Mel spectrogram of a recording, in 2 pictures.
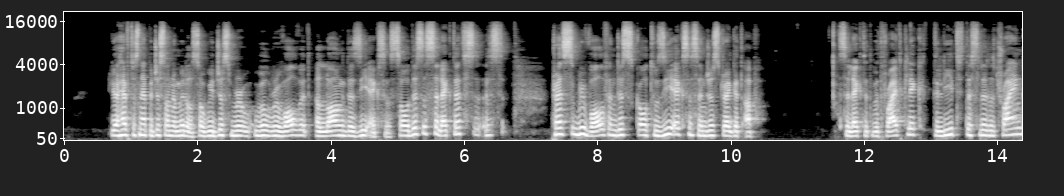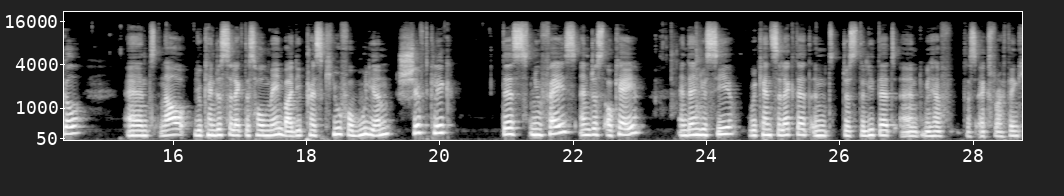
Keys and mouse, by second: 2.0 right click, 10.6 right click, 12.6 2, 13.5 2, 13.6 right click, 15.1 alt+z, 15.6 Tab, 15.9 right click, 18.1 q, 23.5 right click, 24.8 right click, 24.8 x, 27.8 right click, 28.5 2.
